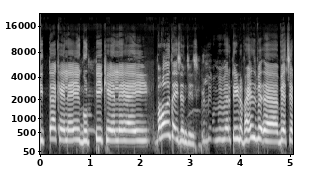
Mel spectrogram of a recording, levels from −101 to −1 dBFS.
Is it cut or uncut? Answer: cut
